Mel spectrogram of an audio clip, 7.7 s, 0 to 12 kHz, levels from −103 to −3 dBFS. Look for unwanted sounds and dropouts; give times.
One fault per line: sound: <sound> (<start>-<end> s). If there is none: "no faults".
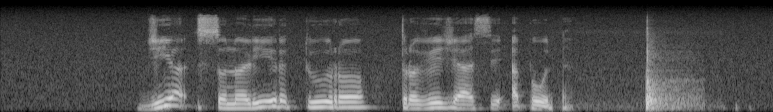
sound: dropout (5.5-5.6 s)
sound: thud (6.4-7.1 s)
